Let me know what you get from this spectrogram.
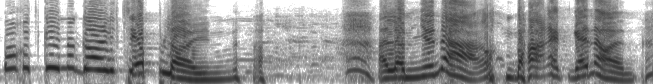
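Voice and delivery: high laughing tease; giggling while teasing the audience. Real, not acted. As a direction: laugh through the teasing question. Teasing the audience about upline.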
